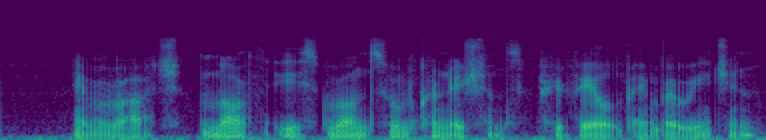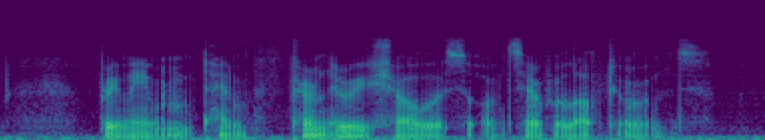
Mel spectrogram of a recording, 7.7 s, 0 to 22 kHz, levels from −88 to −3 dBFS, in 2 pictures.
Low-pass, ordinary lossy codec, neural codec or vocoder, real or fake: 7.2 kHz; Opus, 32 kbps; autoencoder, 22.05 kHz, a latent of 192 numbers a frame, VITS, trained on many speakers; fake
